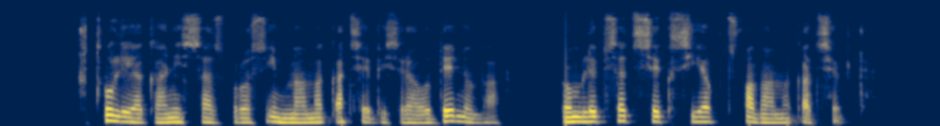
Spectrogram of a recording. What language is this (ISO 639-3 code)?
kat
